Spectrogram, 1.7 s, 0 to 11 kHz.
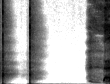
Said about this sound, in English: Okay. Ready to clap in 3, 2, 1.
